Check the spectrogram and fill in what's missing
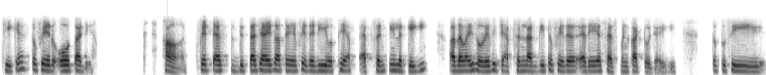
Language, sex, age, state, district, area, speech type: Punjabi, female, 45-60, Punjab, Tarn Taran, urban, conversation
